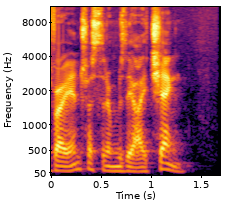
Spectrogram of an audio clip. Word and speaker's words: I Ching: interested in was the i ching or that's not the in cantonese is pronounced yi king which is the chinese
